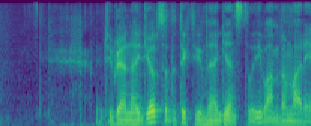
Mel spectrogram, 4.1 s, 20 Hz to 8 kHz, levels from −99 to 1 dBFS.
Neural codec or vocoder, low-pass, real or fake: codec, 16 kHz, 1 kbps, X-Codec, HuBERT features, trained on LibriSpeech; 7.2 kHz; fake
